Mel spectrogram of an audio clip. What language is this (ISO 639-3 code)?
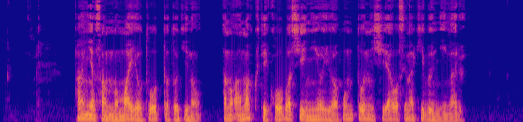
jpn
